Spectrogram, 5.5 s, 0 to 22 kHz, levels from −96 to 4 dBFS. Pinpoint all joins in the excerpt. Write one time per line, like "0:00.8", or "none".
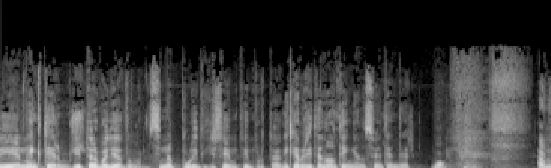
0:01.6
